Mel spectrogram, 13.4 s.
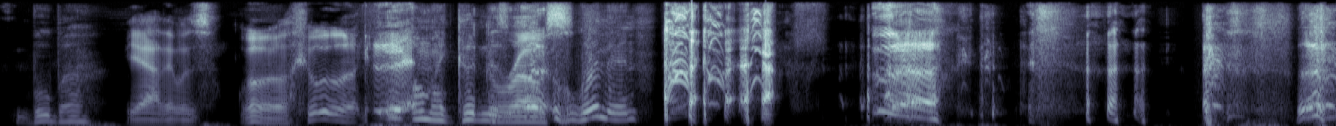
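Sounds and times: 
speech: 0:00.4 - 0:07.8, 0:11.1 - 0:11.4
person groaning: 0:02.5 - 0:04.3, 0:04.9 - 0:06.0, 0:08.7 - 0:09.6, 0:13.0 - 0:13.3
laughter: 0:03.1 - 0:07.8, 0:08.6 - 0:11.5
person choking and coughing: 0:03.7 - 0:04.2, 0:04.9 - 0:05.8, 0:06.7 - 0:07.8, 0:08.6 - 0:11.4, 0:12.0 - 0:13.3.

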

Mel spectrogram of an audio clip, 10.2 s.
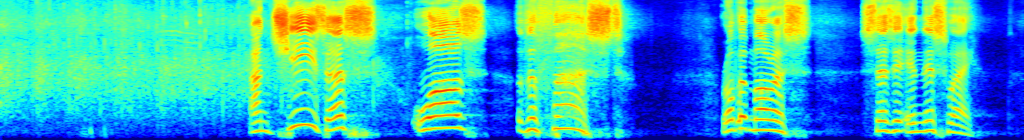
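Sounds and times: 
audience applause: 0:00.0 - 0:02.9
speech: 0:02.5 - 0:06.3, 0:07.2 - 0:09.8.

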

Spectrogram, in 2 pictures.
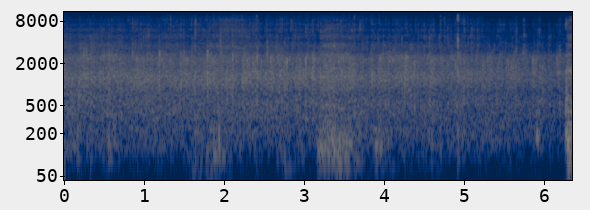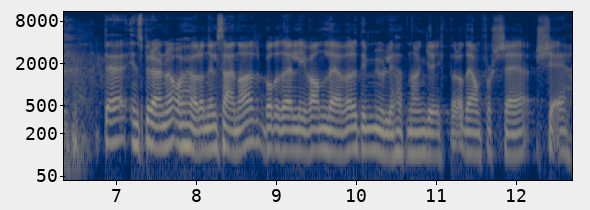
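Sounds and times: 
audience applause: 0:00.0 - 0:07.1
speech: 0:06.8 - 0:12.6.

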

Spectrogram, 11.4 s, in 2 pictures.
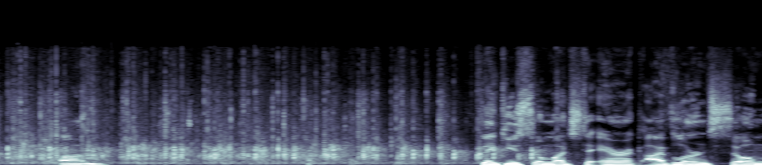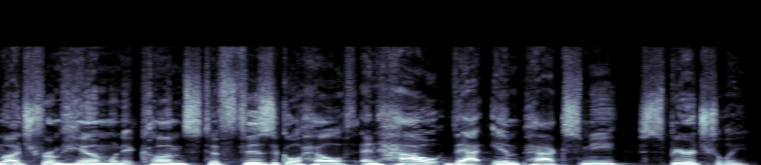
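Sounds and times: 
church congregation at Sandals Church applauding Pastor Eric: 0:00.0 - 0:04.7
speech: 0:00.5 - 0:01.0, 0:03.6 - 0:11.4.

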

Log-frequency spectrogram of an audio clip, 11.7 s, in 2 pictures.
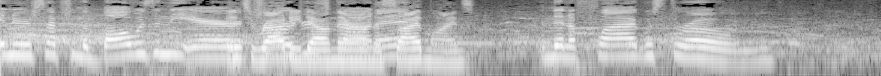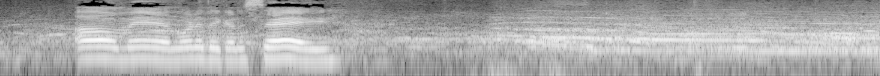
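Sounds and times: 
speech: 0:00.0 - 0:05.3, 0:06.4 - 0:08.3
stadium crowd booing: 0:00.0 - 0:11.7.

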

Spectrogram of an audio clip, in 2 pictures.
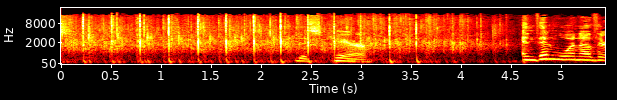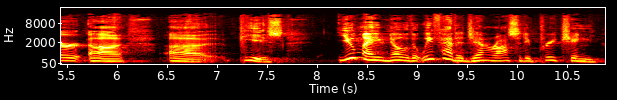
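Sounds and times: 
round of applause: 0:00.0 - 0:04.7
speech: 0:02.4 - 0:03.4, 0:04.6 - 0:10.8.

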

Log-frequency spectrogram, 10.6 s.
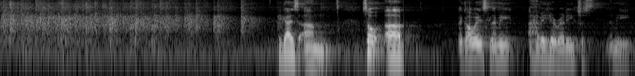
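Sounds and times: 
audience applause: 0:00.0 - 0:04.9
speech: 0:04.6 - 0:06.7, 0:07.6 - 0:10.5.

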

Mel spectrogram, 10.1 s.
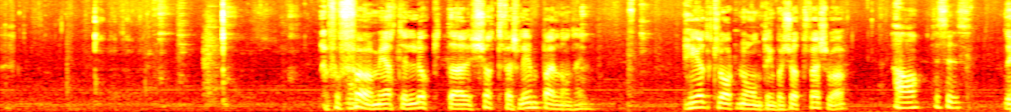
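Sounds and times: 
knife and cutlery handled on a china plate: 0:00.9 - 0:03.1
speech: 0:03.2 - 0:06.1, 0:06.8 - 0:10.1.

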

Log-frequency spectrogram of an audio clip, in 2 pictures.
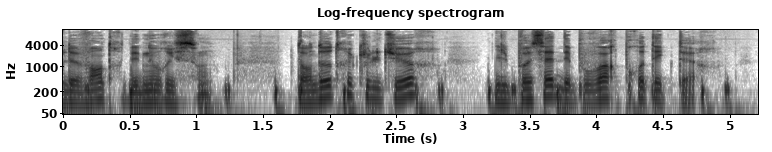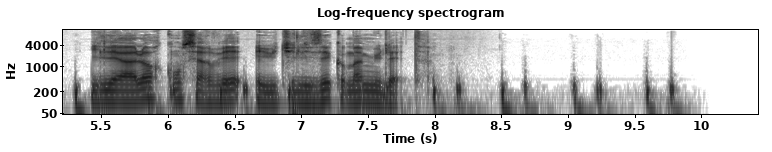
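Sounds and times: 
speech: 0:00.0 - 0:08.3
heartbeat heard through the belly: 0:00.5 - 0:07.3, 0:07.9 - 0:10.0.

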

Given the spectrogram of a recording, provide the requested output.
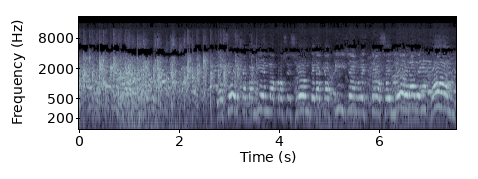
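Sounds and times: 
crowd applause: 0:00.0 - 0:03.6
speech: 0:03.0 - 0:07.5.

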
